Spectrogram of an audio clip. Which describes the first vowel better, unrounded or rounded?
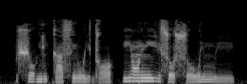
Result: rounded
